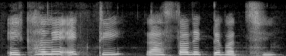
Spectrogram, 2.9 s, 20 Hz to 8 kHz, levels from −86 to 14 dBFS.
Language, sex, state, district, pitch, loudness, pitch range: Bengali, female, West Bengal, Cooch Behar, 280 Hz, -14 LUFS, 255-310 Hz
